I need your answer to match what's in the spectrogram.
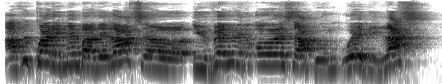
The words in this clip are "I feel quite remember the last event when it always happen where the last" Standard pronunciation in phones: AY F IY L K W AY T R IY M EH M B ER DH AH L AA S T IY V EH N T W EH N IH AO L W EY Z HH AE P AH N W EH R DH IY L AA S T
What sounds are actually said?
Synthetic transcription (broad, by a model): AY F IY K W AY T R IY M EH M B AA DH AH L AA S T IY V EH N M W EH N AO W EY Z HH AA P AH N W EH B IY L AA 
